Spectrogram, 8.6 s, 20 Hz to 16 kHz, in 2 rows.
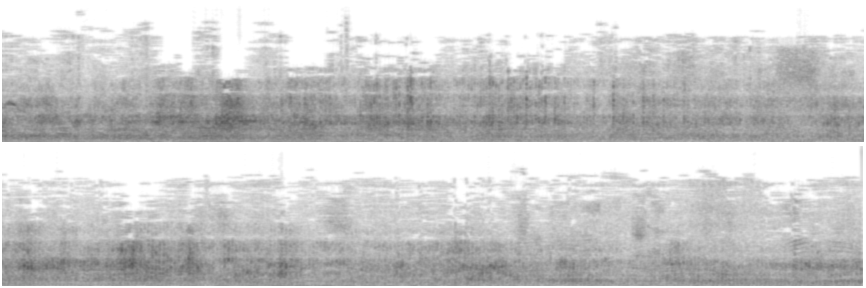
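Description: The Battle of Britain Memorial Flight Spitfire P7350 flying at Cosford Airshow 2008, a loud, continuous piston-propeller drone that fills the whole stretch with a steady engine roar and crowd ambience.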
